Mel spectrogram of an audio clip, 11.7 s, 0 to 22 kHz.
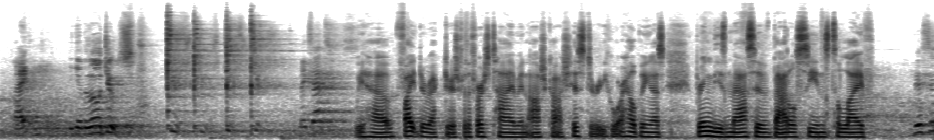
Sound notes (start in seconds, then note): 2.1 blades clanking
